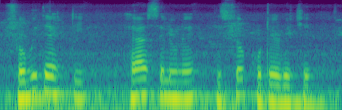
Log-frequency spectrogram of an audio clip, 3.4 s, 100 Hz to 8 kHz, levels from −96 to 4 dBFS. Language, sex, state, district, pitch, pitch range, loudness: Bengali, male, West Bengal, Alipurduar, 155 Hz, 135-170 Hz, -17 LUFS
